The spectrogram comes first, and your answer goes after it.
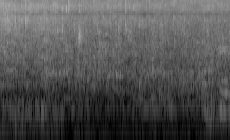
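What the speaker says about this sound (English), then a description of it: "I'll see if you can see me dump the water out" Dirty wash water from doll clothes is poured out into a sink, giving a brief, soft gush and splash that sounds fairly close and quiet.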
